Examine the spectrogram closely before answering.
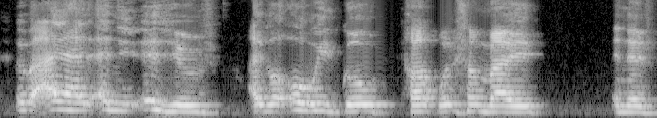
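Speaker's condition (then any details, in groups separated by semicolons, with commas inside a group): Cerebral palsy; childhood physical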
